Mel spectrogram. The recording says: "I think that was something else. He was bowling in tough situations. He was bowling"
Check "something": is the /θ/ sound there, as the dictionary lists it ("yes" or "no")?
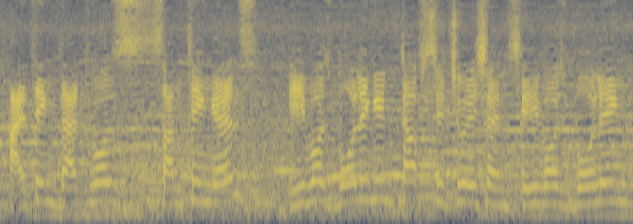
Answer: no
